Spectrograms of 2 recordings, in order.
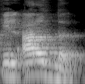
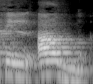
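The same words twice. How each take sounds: First: The final consonant ends with an echoing bounce. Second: The final consonant stops cleanly without echo. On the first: The speaker calls it wrong. "ضாதயை கல்கலா செய்வாங்க. தப்பு" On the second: The speaker calls it right. "அப்படின்னு சொல்லி தான் வரணுமே"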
